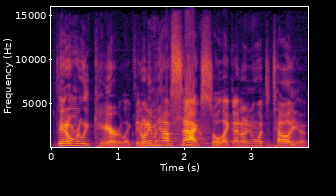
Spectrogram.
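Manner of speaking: mock-exasperated explanation to clients; loud comic rant. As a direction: blurt it out to the room.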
